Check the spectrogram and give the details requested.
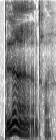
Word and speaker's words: plaindre: Plaindre. Okay, when you combine this A, I, N, you will get the sound un. So really, this nasal sound in your nose.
